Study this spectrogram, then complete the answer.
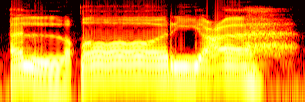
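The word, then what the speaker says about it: القارعة: আমার সঙ্গে বললে আপনাদের সূরা কারিআহ মুখস্থ হয়ে যাবে এবং সহিহ শুদ্ধ উচ্চারণ হয়ে যাবে। আল কারিআহ।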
